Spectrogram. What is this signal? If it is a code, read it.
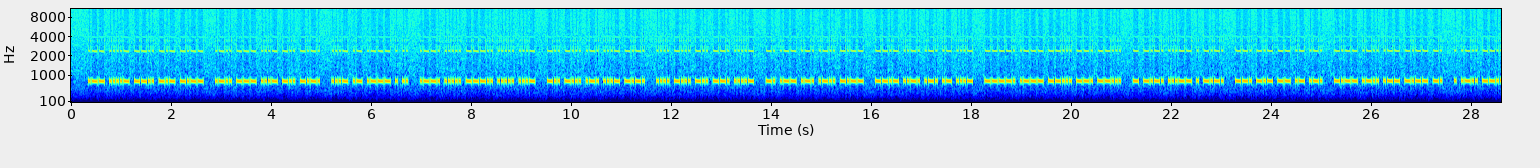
Morse code, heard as a keyed tone, machine-sent, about 34 wpm, 790 Hz. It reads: W4ZKY LOVDC VAJEI P585V DBRVC HBDG4 NWRLY QFRAV 9J7G7 TC3EC GKMAR YLWYN …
